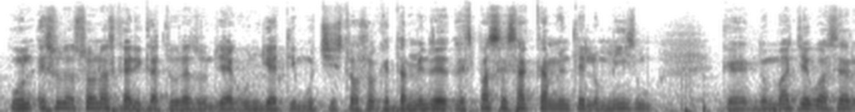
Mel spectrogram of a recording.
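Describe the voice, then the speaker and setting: A man's voice: medium pitch, a little hiss or hum. A man with a Mexican accent, a voice actor and dubbing director, telling stories in an interview and acting out the quotes. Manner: animated storyteller, acts out quotes, laughs often. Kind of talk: relaxed interview storytelling.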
